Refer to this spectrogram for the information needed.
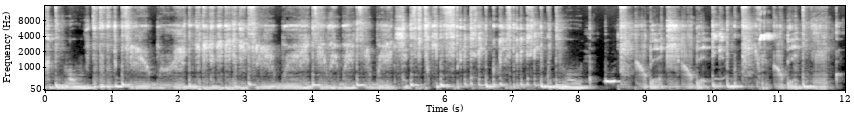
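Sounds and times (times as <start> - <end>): beatboxing: 0.0 - 12.0.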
